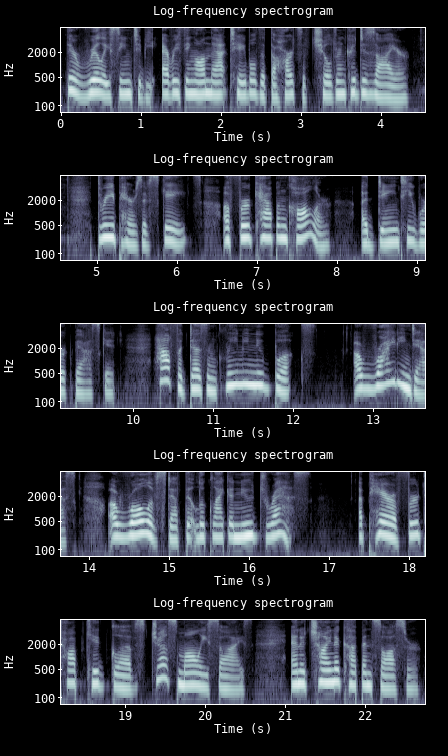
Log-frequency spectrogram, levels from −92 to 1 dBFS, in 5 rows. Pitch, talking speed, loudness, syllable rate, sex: 200 Hz, 165 wpm, -20 LUFS, 4.7 syllables/s, female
